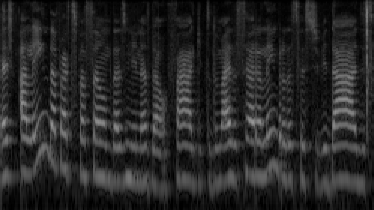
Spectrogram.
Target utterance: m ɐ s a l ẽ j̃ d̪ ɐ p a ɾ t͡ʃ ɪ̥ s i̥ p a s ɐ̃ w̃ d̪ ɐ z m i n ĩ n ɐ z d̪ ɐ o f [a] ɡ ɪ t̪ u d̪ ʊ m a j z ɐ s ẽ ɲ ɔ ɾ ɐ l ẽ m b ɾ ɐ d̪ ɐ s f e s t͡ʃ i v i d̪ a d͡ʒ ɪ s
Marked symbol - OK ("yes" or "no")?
yes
